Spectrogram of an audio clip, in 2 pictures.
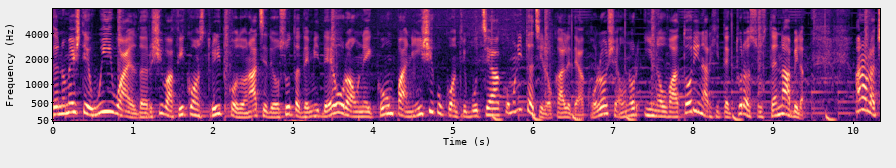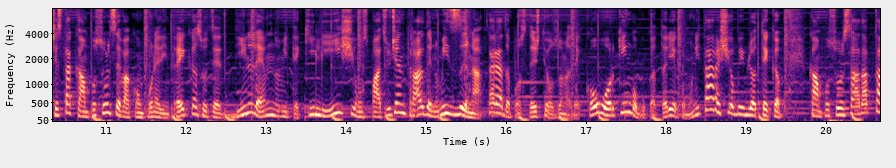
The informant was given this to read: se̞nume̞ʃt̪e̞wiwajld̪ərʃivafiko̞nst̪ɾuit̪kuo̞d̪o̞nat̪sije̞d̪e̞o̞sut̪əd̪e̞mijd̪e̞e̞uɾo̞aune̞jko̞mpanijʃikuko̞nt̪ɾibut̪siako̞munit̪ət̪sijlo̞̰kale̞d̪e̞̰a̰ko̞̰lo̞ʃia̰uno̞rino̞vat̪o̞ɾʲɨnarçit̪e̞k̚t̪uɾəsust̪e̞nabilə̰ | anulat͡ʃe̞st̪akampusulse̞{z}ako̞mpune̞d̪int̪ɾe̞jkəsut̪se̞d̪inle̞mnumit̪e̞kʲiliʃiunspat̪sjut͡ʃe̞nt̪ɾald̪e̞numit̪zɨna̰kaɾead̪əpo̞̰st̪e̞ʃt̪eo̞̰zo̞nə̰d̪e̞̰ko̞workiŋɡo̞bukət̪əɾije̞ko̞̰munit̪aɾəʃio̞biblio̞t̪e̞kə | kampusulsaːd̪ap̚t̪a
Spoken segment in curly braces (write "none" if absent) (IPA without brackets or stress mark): v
